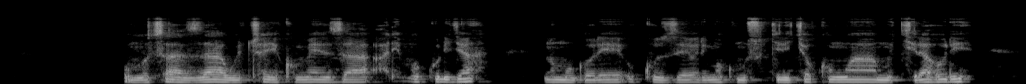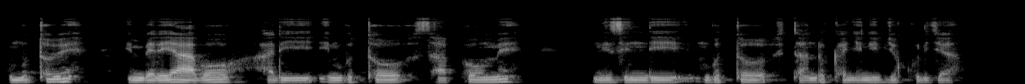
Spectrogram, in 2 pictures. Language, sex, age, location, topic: Kinyarwanda, male, 25-35, Kigali, health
